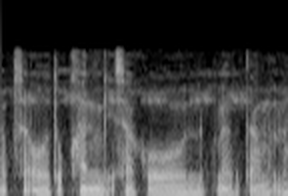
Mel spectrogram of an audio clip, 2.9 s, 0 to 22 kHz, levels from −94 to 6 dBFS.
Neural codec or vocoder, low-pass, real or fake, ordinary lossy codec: codec, 16 kHz, 2 kbps, FunCodec, trained on LibriTTS, 25 frames a second; none; fake; none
